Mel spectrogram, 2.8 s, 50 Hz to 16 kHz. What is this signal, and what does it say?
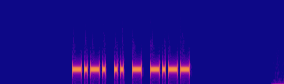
Morse code, heard as a keyed tone, about 40 wpm, 700 Hz. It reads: CITY
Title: Sentences from Top 300 Words - New Word Drill - 40wpm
